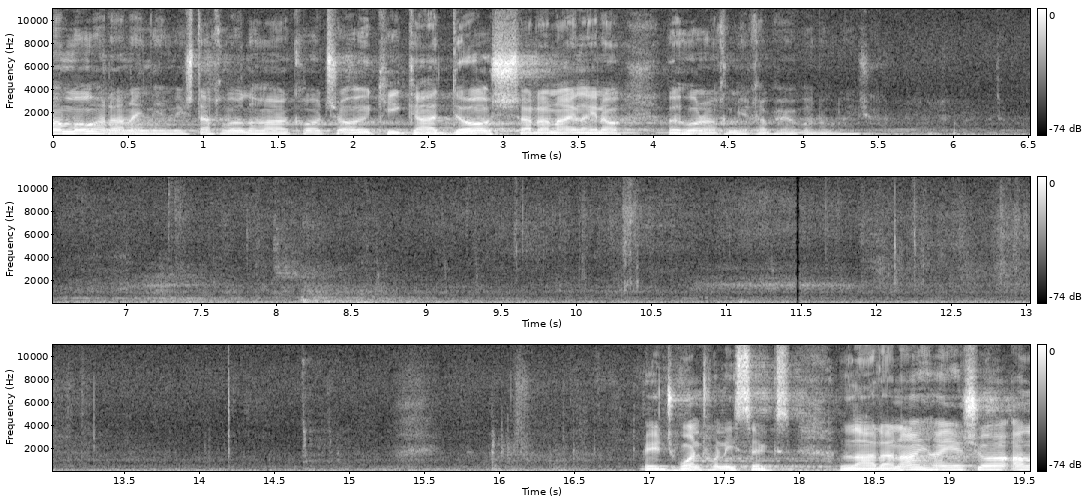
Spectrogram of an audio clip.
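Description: A man chants in a sung voice through a microphone.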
